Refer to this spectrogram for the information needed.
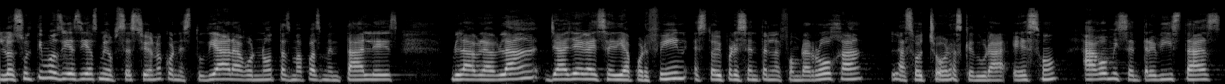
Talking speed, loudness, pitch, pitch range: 175 wpm, -25 LUFS, 225 Hz, 215-245 Hz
